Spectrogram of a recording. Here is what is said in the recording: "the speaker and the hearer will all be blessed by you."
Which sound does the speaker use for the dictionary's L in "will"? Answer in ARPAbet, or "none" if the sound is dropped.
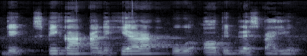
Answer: W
